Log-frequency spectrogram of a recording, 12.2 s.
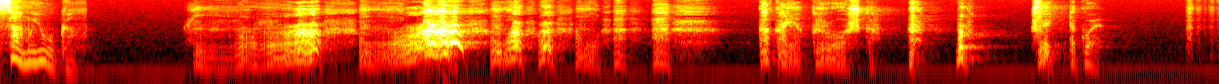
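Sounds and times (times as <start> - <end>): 
speech: 0.1 - 0.8, 1.9 - 3.0
dog growling: 1.9 - 6.8.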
